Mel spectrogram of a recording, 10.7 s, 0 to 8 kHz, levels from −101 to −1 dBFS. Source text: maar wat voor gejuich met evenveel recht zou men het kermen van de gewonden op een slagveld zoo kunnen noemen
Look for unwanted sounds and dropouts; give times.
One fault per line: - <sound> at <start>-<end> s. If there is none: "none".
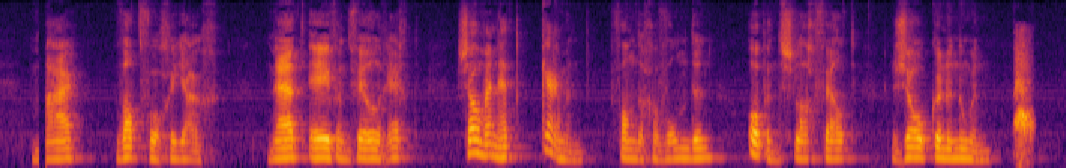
- dropout at 0.4-0.5 s
- whoosh at 10.1-10.4 s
